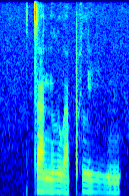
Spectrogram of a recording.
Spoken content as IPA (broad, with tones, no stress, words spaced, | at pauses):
ta˧nlu˩˦a̯ pʰliː˨˩m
